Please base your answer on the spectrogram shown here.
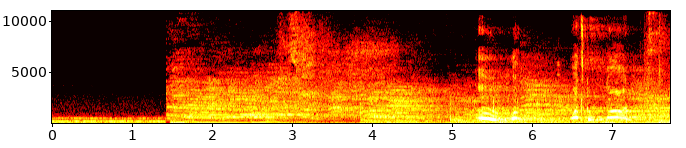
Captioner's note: crowd shouting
